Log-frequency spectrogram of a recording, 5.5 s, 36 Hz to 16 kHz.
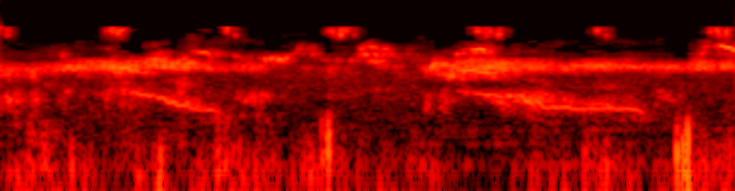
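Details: At a White stork nest in Kaluga region, Russia, on 22 July 2022, a corncrake is delivered during the evening feeding. Long drawn-out descending whines overlap steadier higher tones, with regular faint high ticks and soft thumps.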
